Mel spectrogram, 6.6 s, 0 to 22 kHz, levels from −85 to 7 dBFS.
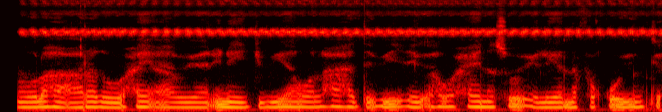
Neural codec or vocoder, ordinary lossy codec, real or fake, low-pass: none; none; real; none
